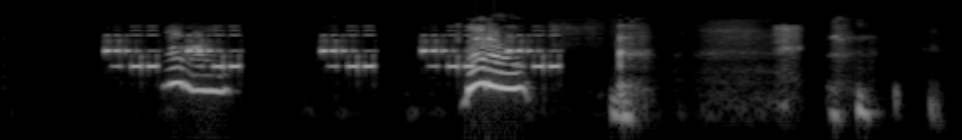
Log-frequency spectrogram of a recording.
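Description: A telephone ringtone sounds, faint and electronic, in three warbling tonal bursts with sweeping pitch, followed by a few short, noisy clatters.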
